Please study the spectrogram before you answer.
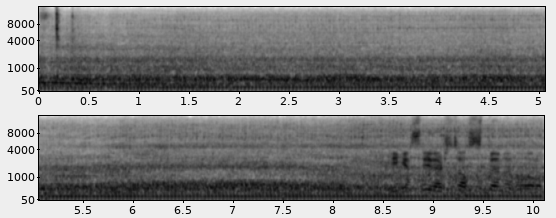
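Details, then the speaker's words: Craftsman riding mower, Briggs & Stratton V-twin, after shift hub repair, started on choke and driving: steady low even drone, no misses or knocks throughout; running pretty good. "it's actually running pretty good here still turning"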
